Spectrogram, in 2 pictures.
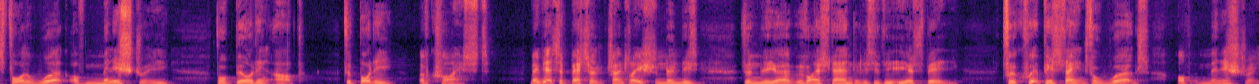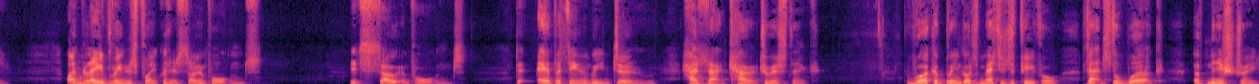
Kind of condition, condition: setting, large echoing room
